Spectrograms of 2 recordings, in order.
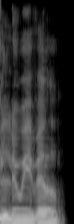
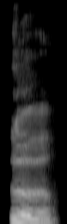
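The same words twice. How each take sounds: First: The name is said with every syllable clear. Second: The name is said slurred, like mumbling. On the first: "You don't say Louisville?" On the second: "It's like, it's like you're mumbling"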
